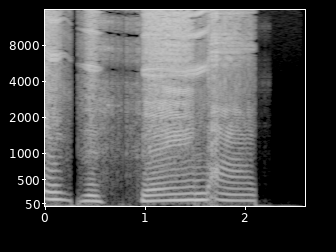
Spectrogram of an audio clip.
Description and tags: is the same as 1
The words "Is the same as" - - circuit bent from a child's teaching aid
glitch, bent, circuit, vocal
